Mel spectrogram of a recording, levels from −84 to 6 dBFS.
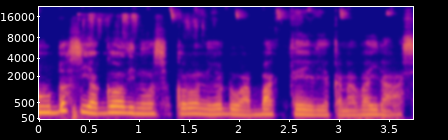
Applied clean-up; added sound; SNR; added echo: neural mask model Resemble Enhance denoiser.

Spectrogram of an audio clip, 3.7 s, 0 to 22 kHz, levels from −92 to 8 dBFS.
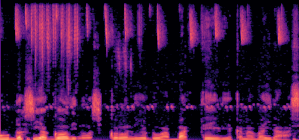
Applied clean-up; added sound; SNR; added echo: classical method spectral subtraction.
